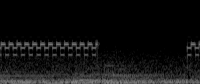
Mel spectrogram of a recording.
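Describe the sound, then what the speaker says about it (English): Telephone ringing in a video game scene: an electronic double-tone ring repeating steadily, broken by a short gap before it resumes, over a quiet low background. "I can't get the phone to stop ringing."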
